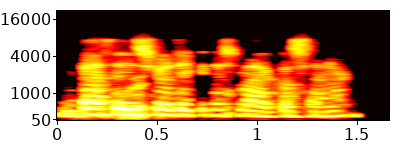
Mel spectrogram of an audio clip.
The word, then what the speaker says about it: Beth Israel Deaconess Medical Center: Yeah, Beth Israel Deaconess Medical Center.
